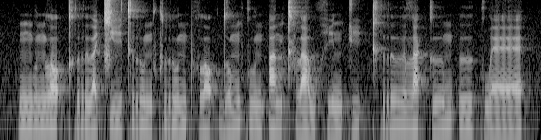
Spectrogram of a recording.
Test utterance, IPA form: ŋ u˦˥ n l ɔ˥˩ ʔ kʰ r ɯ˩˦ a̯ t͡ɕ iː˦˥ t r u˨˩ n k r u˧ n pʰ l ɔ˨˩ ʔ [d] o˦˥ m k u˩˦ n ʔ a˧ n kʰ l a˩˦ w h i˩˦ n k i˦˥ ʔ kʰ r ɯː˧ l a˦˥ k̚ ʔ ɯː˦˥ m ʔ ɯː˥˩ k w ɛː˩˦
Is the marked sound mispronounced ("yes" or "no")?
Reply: no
